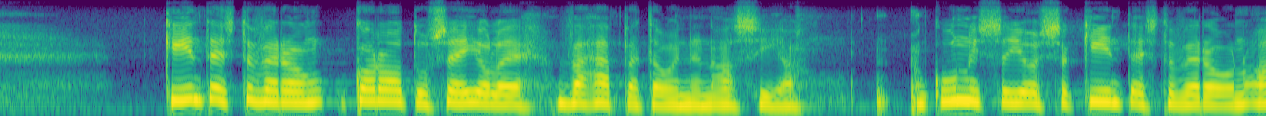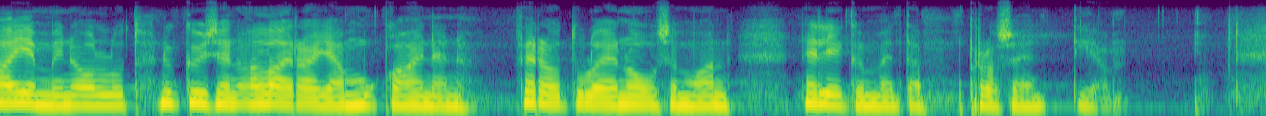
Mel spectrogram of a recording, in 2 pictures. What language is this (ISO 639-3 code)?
fin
